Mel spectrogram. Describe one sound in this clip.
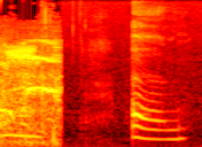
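A young woman talks close by with animation.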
